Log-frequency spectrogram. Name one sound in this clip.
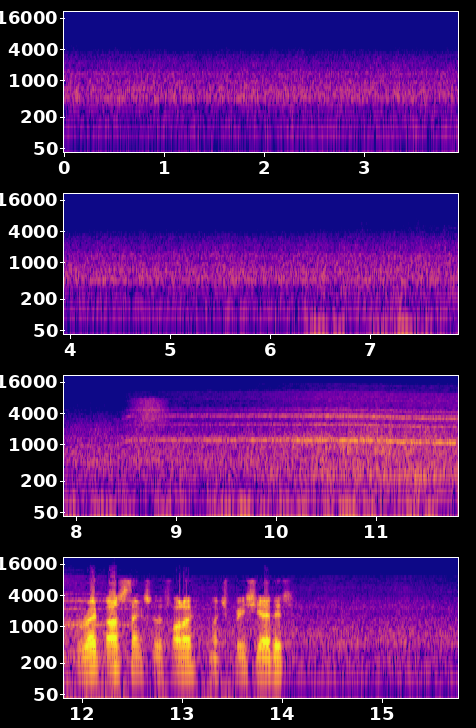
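A train engine hums steadily while rolling along.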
